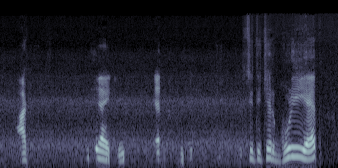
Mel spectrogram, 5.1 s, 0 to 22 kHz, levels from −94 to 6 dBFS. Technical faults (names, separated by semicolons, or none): speech suppressed in double talk; other side's voice leaking through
